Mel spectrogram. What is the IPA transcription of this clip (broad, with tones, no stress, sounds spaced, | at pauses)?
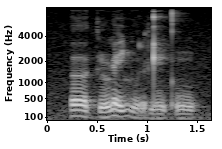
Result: əː˦˨ kʲ ũ˨˥ ɽ e˨˥ ʎ u˨˥ r ɖ ẽ˦˨ kʼ ũ˦˨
